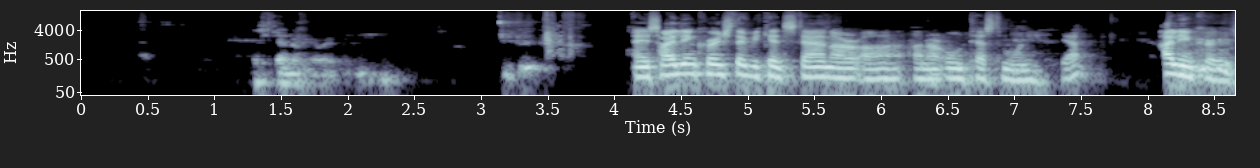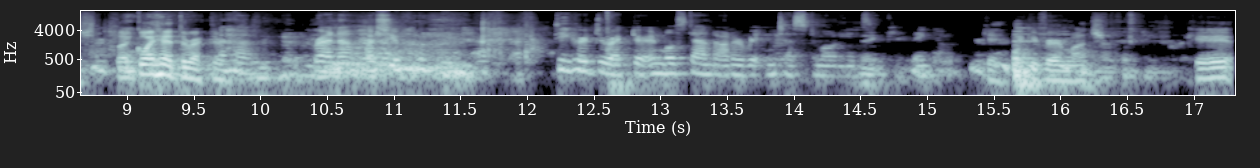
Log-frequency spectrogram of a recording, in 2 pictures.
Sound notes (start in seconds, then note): 9.7 all laughing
